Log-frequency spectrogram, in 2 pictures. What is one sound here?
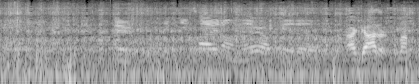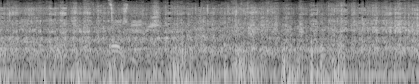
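Water splashes and laps against a boat's hull.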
